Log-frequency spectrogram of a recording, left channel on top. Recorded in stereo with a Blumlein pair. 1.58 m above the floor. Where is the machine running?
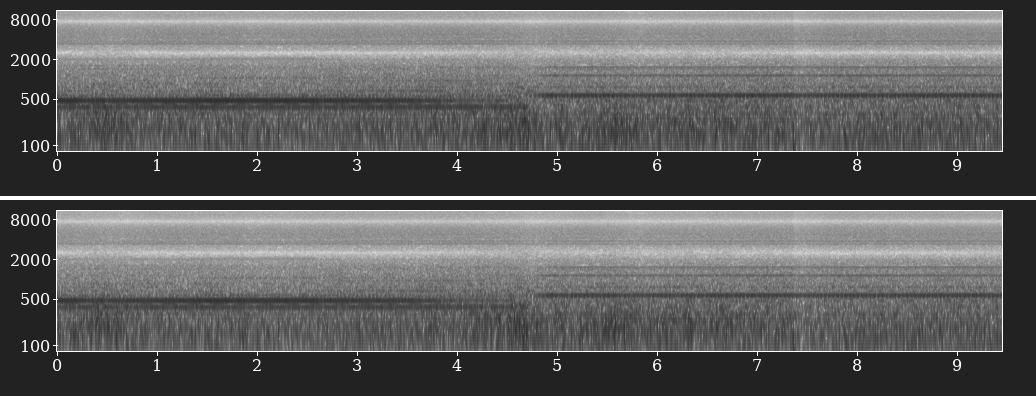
10° left.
